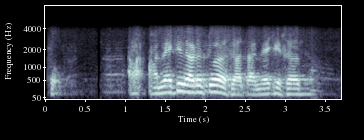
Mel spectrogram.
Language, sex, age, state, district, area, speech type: Goan Konkani, male, 60+, Goa, Salcete, rural, conversation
